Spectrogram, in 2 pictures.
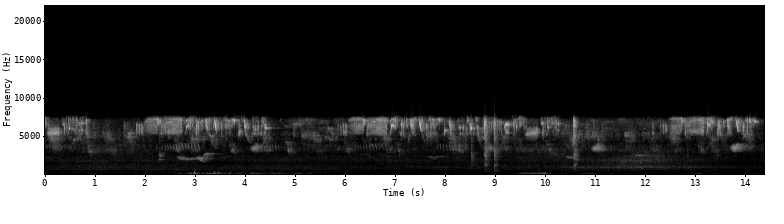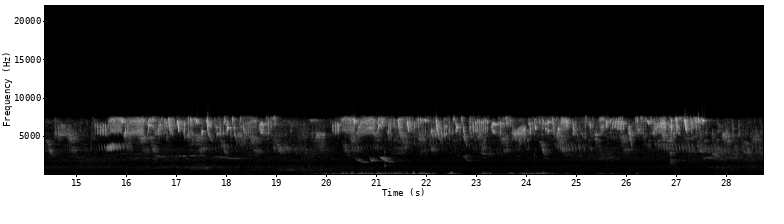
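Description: Small birds chirping and singing, many short calls overlapping throughout. Low rumbles of wind on the microphone come and go a few times, strongest about two-thirds of the way through.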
